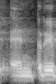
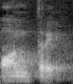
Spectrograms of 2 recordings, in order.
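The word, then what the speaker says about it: entrepreneurship: एंटरप्रेन्योरशिप, ये कई बच्चे एंट्रे पढ़ते हैं, ये प्रोनाउंसिएशन रॉन्ग होती है, ऑन्ट्रे, ठीक है, एंटरप्रेन्योरशिप।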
